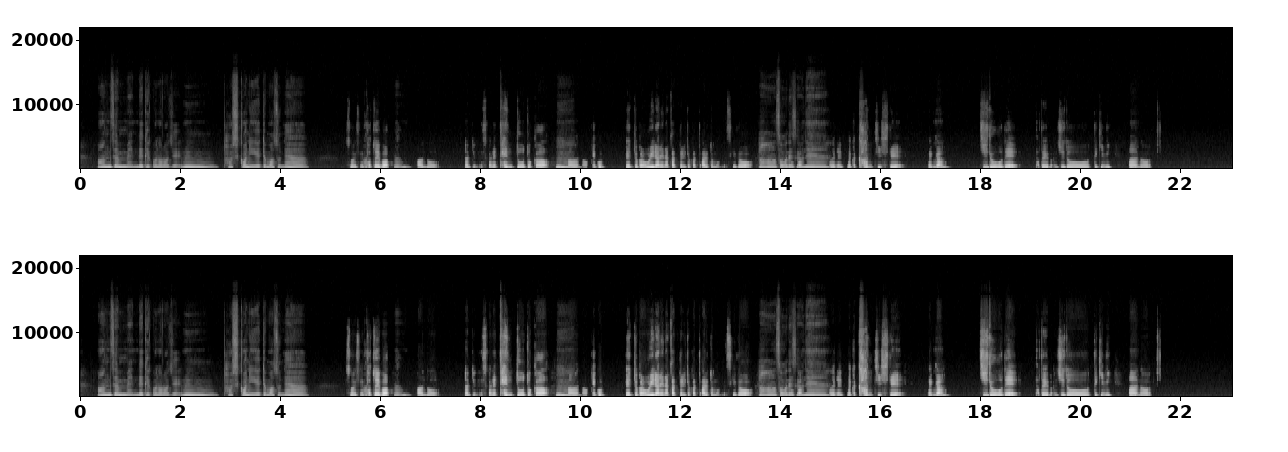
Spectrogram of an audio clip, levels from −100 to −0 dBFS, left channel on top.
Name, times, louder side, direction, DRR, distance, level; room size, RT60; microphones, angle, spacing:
voice 1, 0.4-4.6 5.7-6.6 9.5-10.0 13.6-15.0 17.1-17.4 21.0-21.2, equal, 15° right, 6.1 m, -36 dB
voice 2, 5.4-6.2 6.7-7.1 7.7-9.4 9.8-10.5 10.9-12.1 12.4-12.8 13.1-13.4 14.4-14.5 15.0-16.4 17.0-17.3 18.0-18.7 19.2-20.6 21.0-21.6, right 3 dB, 70° right, 1.8 m, -27 dB
head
